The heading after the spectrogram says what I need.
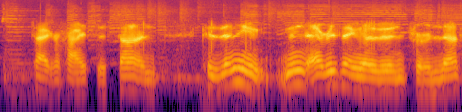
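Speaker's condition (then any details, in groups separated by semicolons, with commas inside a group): Mild cerebral palsy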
